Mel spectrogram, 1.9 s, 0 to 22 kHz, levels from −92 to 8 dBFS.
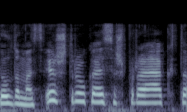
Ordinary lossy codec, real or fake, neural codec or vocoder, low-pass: AAC, 48 kbps; real; none; 9.9 kHz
